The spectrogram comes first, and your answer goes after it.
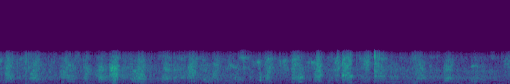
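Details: Boxer and Labrador mud-wrestling in play, giving fast, uneven bursts of breathy panting with brief high whines and yips, plus constant wet scuffling.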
